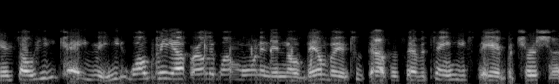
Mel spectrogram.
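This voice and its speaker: Animated and quick, a woman talks at a fairly quick pace with a fairly high pitch and lively intonation. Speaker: minister and author, podcast guest. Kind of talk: faith-based interview conversation. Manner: loud.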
